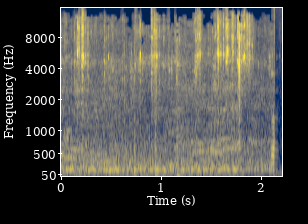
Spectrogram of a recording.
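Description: Poker-room background noise: a steady low hum under a murmur of voices, with many small sharp clicks of casino chips being handled at the table.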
